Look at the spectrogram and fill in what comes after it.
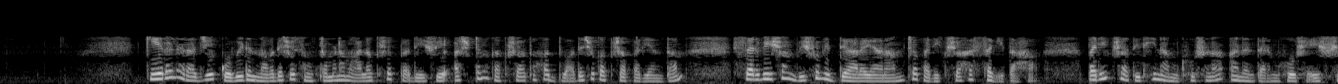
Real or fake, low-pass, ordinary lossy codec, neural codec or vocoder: fake; 3.6 kHz; none; vocoder, 44.1 kHz, 128 mel bands every 512 samples, BigVGAN v2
